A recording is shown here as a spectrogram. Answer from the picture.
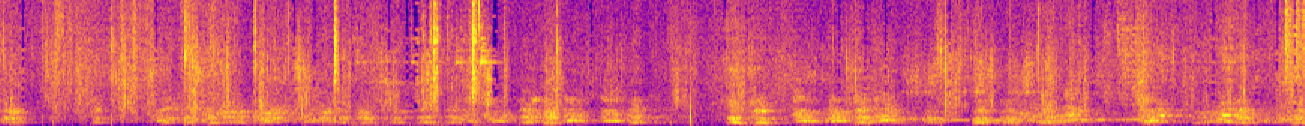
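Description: Several kennelled dogs barking and yelping over one another, with one long, drawn-out cry near the end.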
